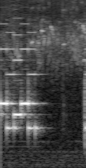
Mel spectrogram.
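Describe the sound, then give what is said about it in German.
An electronic telephone ringtone plays a quick run of bright beeping tones, pauses briefly, then starts another burst of beeps. “Das Telefon klingelt, ein Problem in der Firma.”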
